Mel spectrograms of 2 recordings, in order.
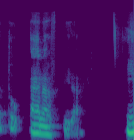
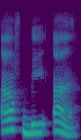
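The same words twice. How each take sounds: First: "एन एफ़ बी आई" slow, each letter apart; "एन एफ़ बी आई" drawn out, letters separated; letter-by-letter demo. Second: Said in the usual way. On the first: Shown as a demonstration. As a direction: spell "एफ़ बी आई" out slowly after an. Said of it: "ये vowel का sound आ रहा है". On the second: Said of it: "मैंने इसको explain करा".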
